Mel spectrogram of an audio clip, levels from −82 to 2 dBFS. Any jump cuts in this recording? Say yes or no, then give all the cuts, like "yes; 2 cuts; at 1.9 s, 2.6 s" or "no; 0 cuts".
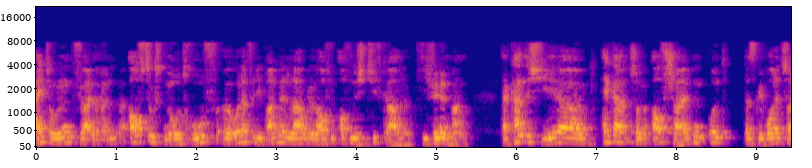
no; 0 cuts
